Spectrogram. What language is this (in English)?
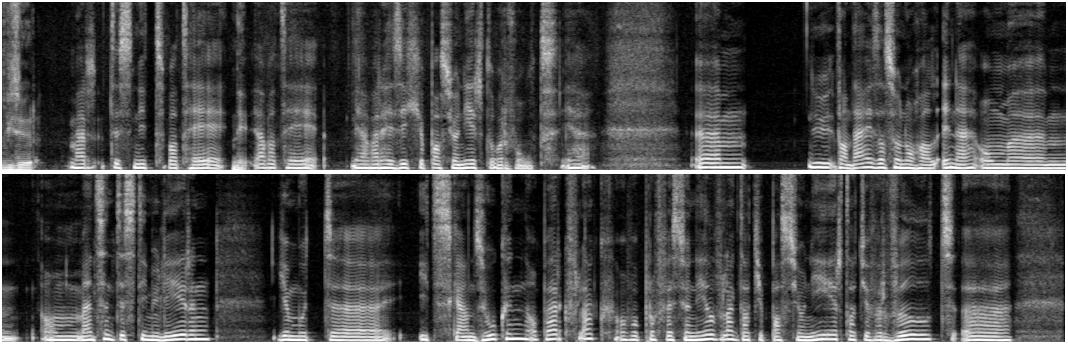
Dutch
